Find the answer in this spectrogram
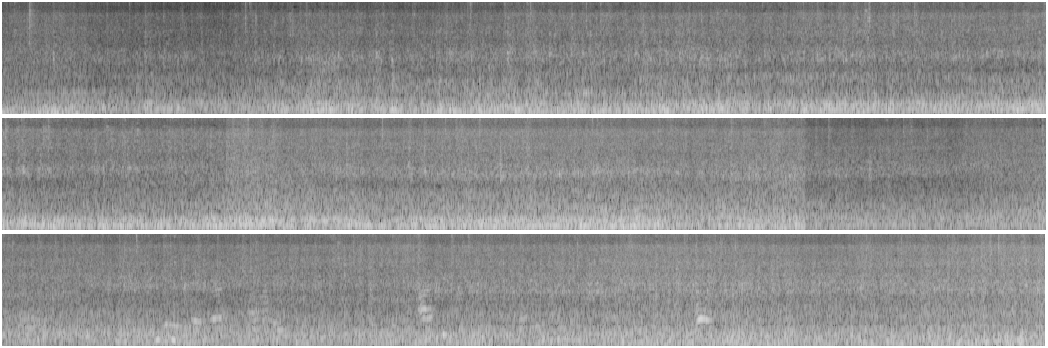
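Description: Small hail mixed with rain falling on a wooden deck and pergola: a steady, even hiss of pellets and drops that eases briefly about eighteen seconds in.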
